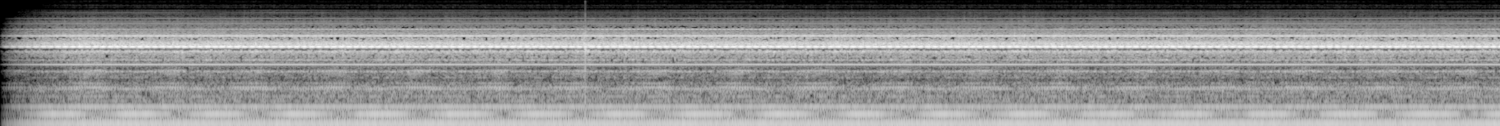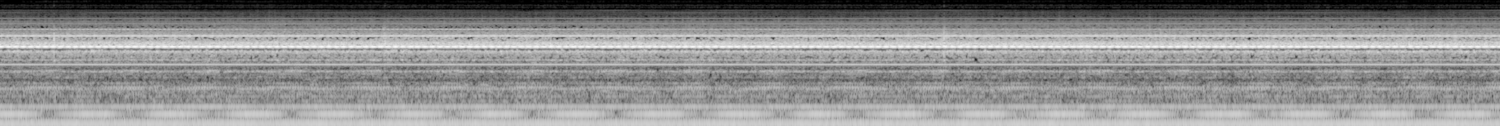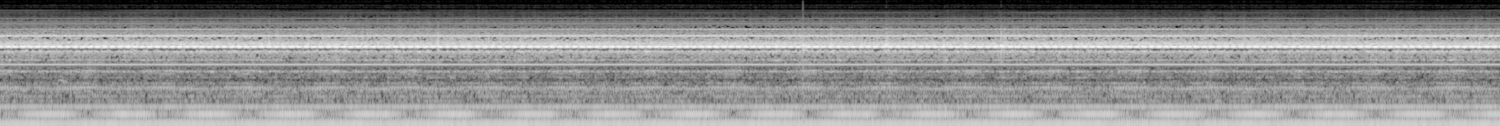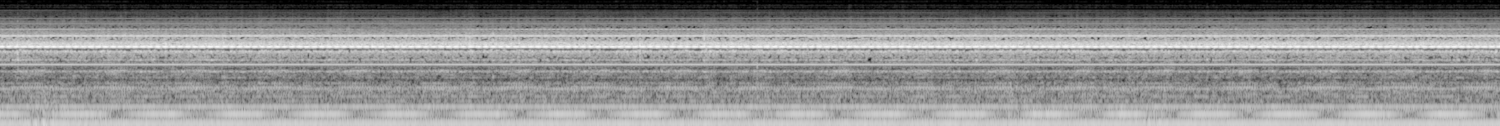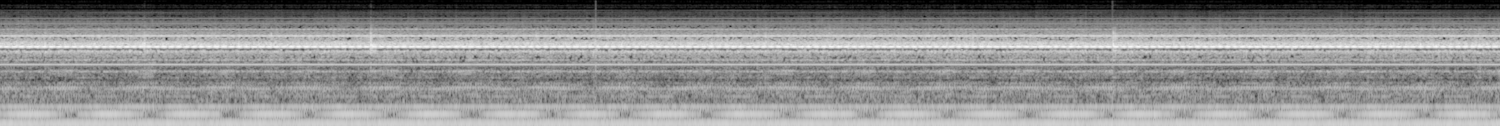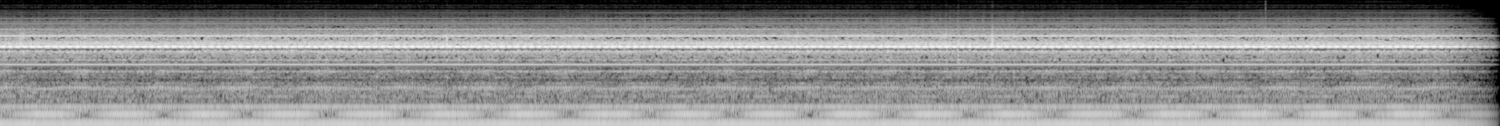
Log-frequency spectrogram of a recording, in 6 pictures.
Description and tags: Contact microphone recording of a Pfeiffer turbomolecular vacuum pump
Mechanical, Machinery, Pump, Mono, Industrial, Contact, Vacuum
